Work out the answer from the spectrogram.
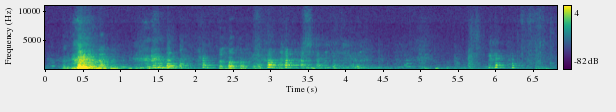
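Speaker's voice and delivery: big burst of laughter; loud high laugh. Real, not acted. Laughing after doors joke.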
